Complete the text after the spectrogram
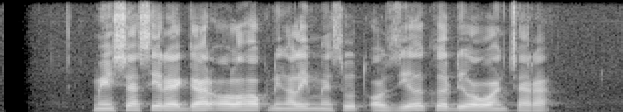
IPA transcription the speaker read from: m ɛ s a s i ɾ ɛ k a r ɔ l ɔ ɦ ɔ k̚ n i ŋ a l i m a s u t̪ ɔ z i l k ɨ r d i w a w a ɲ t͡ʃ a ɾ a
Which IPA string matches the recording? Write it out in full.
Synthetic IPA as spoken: m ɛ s a s i ɾ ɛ ɡ a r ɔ l ɔ ɦ ɔ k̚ n i ŋ a l i m ɛ s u t̪ ɔ z i l k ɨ r d i w a w a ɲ t͡ʃ a ɾ a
